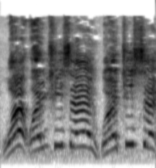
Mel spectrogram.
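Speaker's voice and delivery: high, loud puzzled crowd voice; confused crowd. Retold or imitated. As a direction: play bystanders who missed it. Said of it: "people are like".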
